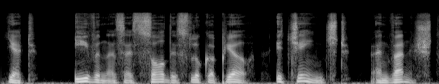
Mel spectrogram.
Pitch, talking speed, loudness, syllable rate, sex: 100 Hz, 165 wpm, -17 LUFS, 4.9 syllables/s, male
